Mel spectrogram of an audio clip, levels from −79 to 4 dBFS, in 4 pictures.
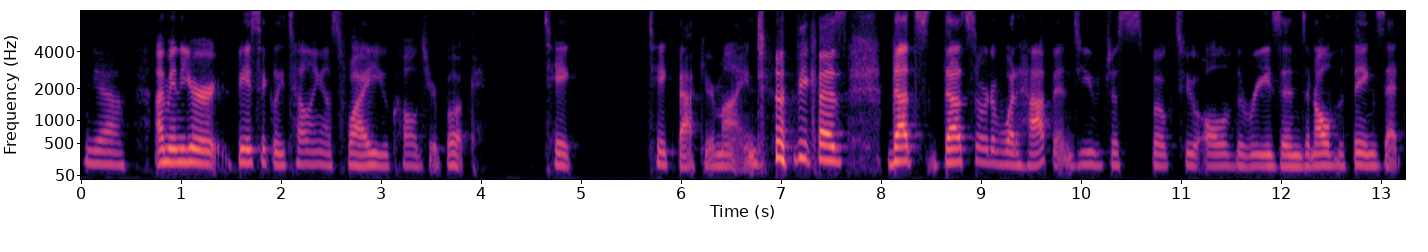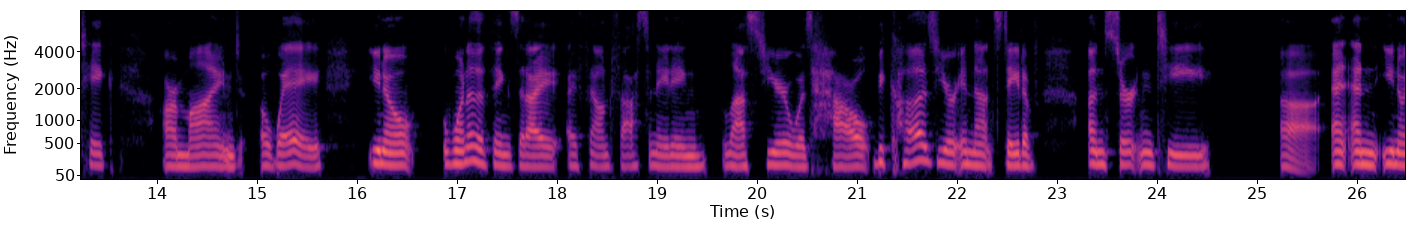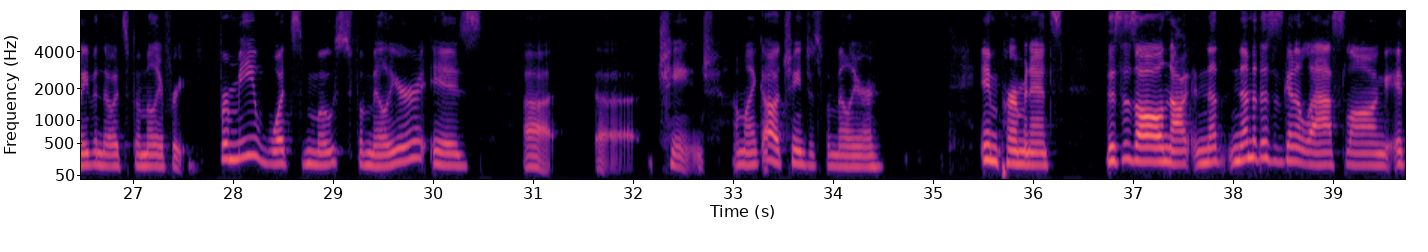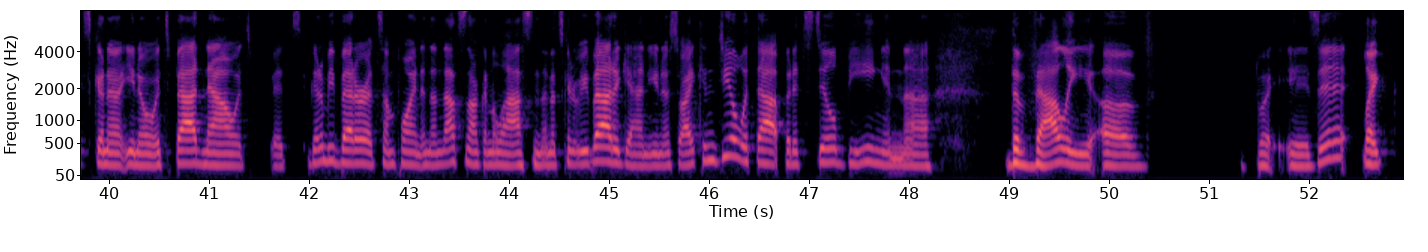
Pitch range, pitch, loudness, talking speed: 160-190 Hz, 175 Hz, -29 LUFS, 170 wpm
